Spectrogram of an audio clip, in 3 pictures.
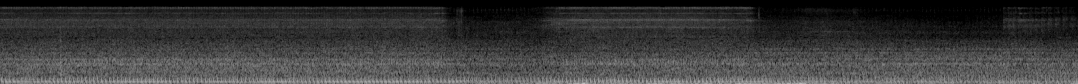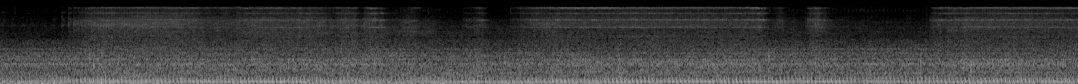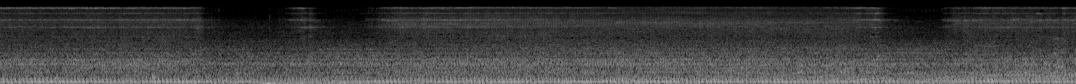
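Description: City street road works: a steady low engine hum under a constant wash of traffic noise, with a few sharp knocks about six, eight and twenty-four seconds in.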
